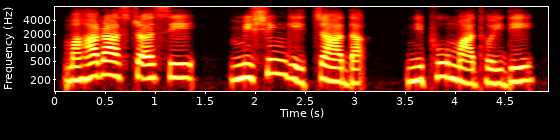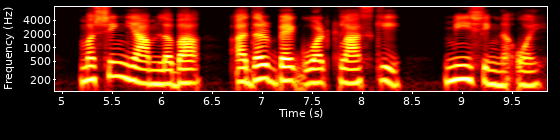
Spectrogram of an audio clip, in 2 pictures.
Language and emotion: Manipuri, neutral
